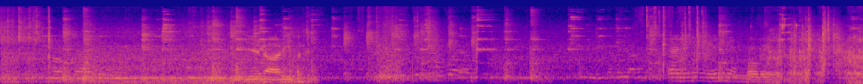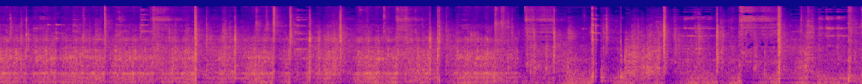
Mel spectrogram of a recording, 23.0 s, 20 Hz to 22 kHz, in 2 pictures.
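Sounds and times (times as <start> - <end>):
metal parts clinking: 7.6 - 23.0
machine running: 10.2 - 20.4.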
